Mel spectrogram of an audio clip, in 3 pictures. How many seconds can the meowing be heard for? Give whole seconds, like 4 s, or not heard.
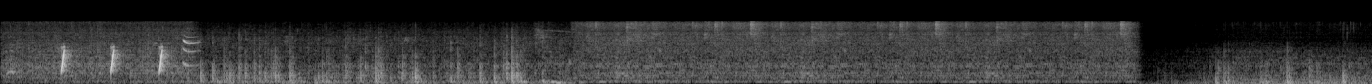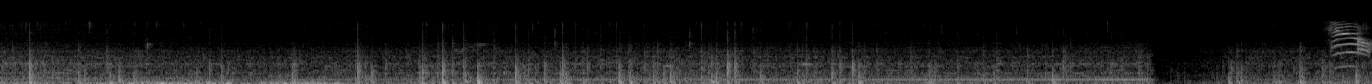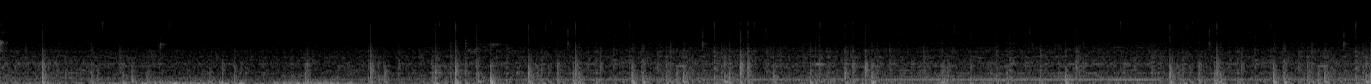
2 s.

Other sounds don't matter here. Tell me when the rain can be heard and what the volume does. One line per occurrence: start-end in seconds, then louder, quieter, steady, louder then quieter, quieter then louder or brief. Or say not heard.
0.0-41.1 quieter.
